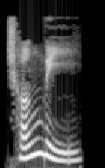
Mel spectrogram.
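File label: "城里", Mandarin Chinese; hsk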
